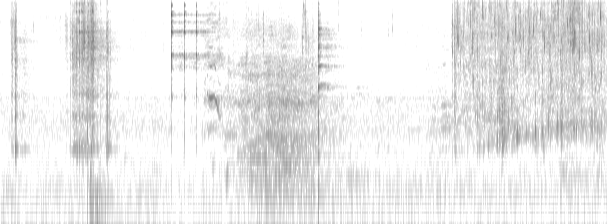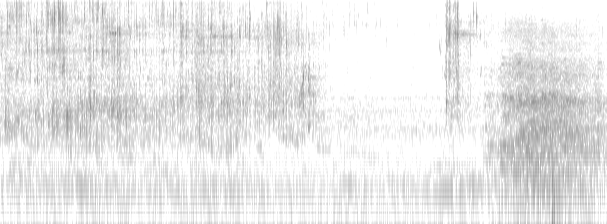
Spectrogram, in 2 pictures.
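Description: Cold water pours steadily into a glass for several seconds, a bright rushing stream, preceded by a few sharp clinks and handling sounds, then another short splash near the end.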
